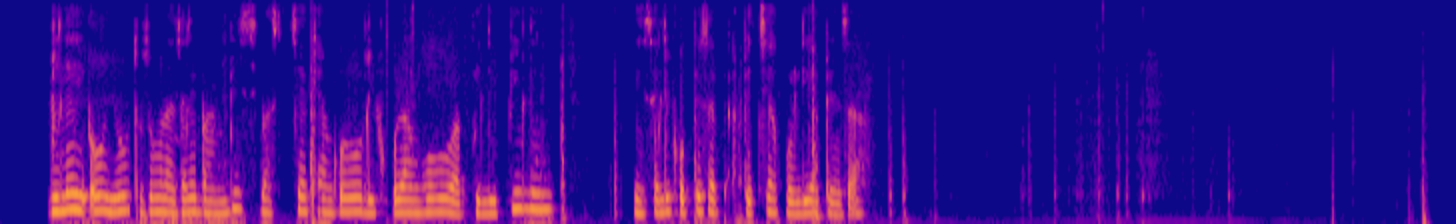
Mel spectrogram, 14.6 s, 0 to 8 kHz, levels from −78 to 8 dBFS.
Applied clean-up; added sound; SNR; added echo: neural mask model RNNoise.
